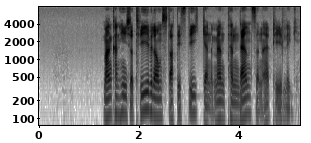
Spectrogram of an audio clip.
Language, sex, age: Swedish, male, 24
